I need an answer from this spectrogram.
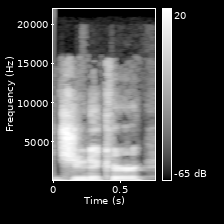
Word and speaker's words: Juniker: The other hitter that I absolutely love on the complex was Juniker Kakarz. I'll spell that out. It's J U N I K E R Juniker.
